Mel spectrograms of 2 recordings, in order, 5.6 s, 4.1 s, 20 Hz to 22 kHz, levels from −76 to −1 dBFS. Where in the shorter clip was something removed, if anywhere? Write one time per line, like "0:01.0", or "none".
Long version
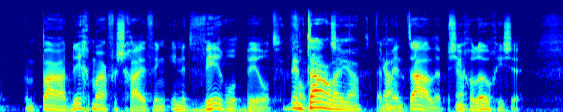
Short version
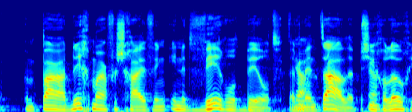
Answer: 0:02.8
